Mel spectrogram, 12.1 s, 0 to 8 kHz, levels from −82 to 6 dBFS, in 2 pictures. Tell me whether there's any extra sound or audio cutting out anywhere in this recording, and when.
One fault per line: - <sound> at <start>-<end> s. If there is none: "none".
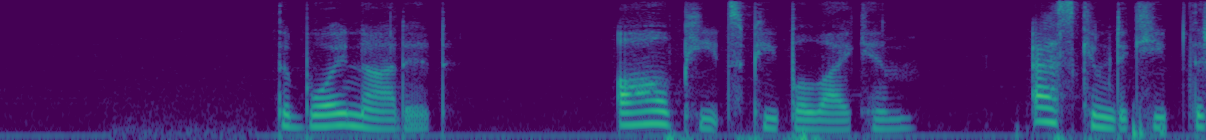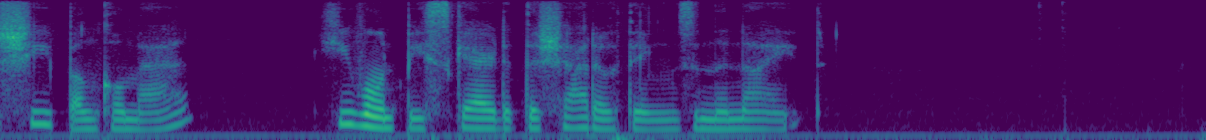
none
